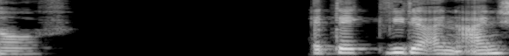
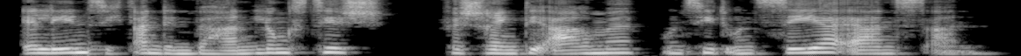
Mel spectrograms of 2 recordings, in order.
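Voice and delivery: ordinary delivery, nothing marked

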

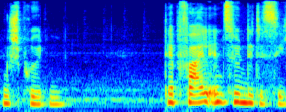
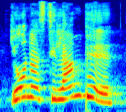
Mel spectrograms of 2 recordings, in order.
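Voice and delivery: high, loud panicked shout; yelling; 8 semitones higher, 4 dB louder than usual. A narrator's reading. Clara shouting at Jonas to shine the lamp. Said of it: "brüllte sie".

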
